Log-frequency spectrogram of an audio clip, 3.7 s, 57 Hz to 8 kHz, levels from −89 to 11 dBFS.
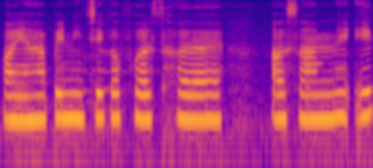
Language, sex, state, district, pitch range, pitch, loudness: Hindi, female, Bihar, Vaishali, 245-255 Hz, 250 Hz, -15 LUFS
